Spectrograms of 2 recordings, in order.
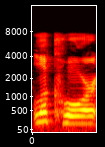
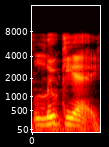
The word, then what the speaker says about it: Luquier: going to say something it's not liqueur it's not Le queer it's lukier if you're gonna play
